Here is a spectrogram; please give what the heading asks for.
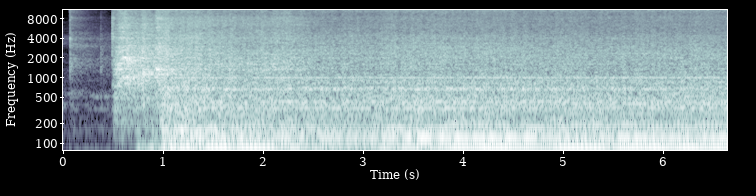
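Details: BMW F800GS with a new Motobolt battery and no parasitic drain measured, started to check charging current, which reads about 0.98 A. Brief crank, a clean catch, then a steady deep idle with an even beat; normal start and idle.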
